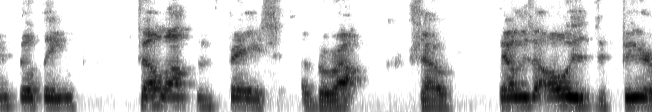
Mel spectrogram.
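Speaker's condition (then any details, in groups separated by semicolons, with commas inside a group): Cerebral palsy; from birth, physical disability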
